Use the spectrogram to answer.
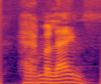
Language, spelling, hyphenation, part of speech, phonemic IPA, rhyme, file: Dutch, hermelijn, her‧me‧lijn, noun, /ˌɦɛr.məˈlɛi̯n/, -ɛi̯n, Nl-hermelijn.ogg
- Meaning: 1. stoat, ermine (Mustela erminea) 2. ermine 3. ermine, the white fur of the stoat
